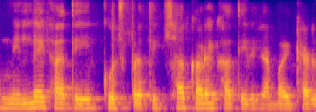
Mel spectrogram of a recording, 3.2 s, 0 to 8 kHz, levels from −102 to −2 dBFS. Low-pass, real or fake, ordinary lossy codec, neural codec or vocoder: none; fake; none; codec, 16 kHz, 2 kbps, X-Codec, HuBERT features, trained on general audio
